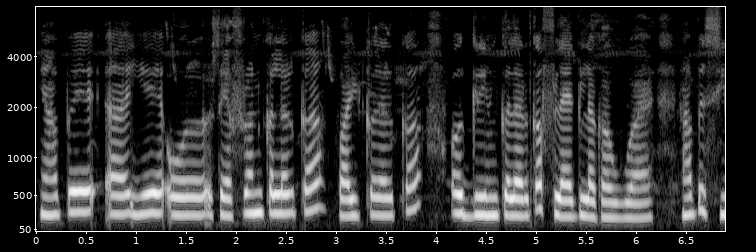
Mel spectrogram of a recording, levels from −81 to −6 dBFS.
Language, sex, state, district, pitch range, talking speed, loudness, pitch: Hindi, female, Chhattisgarh, Raigarh, 230-265 Hz, 175 wpm, -20 LUFS, 245 Hz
